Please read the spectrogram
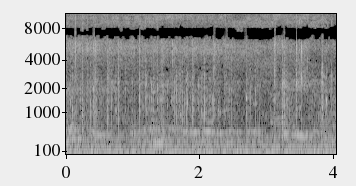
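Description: Aerosol spray paint can hissing steadily as black paint is sprayed onto paper, with faint background voices.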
